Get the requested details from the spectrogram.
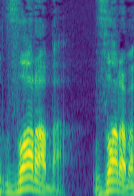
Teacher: فيستعملون طرف السنتهم بدل حافه اللسان يجدونه اسهل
